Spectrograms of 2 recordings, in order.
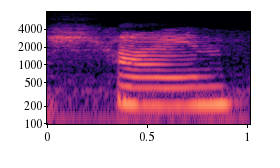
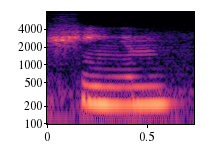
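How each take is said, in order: First: The name rhymes with the word line. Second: The name rhymes with the word green. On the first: "not Shine" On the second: "not Sheen"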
